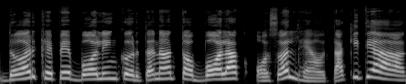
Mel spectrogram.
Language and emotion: Goan Konkani, disgusted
